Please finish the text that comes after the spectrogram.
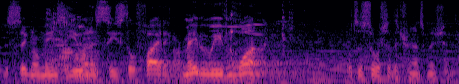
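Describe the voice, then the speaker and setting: A man's voice: fairly low pitch, fast, loud music behind the voice, natural voice. A man playing a middle-aged starship captain in a video game, authoritative and dry, giving clipped orders. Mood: resolute, hopeful. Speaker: voice actor in game cutscene. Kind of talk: scripted sci-fi drama.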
